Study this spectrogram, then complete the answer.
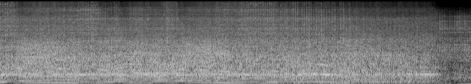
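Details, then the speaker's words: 1997 BMW E36 M3 sedan idling with stock exhaust, heard under driver's side: raspy, puffing exhaust leak near the cats and a loose heat shield buzzing about four times a second, before muffler swap and repair. "You can hear that lovely, lovely heat shield rattle and exhaust leak, so we're going to take care of that."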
